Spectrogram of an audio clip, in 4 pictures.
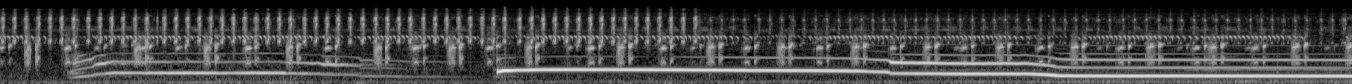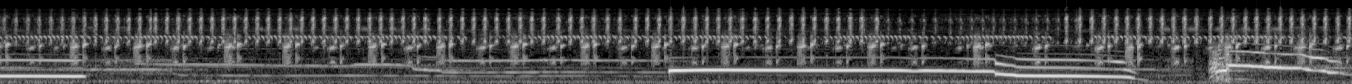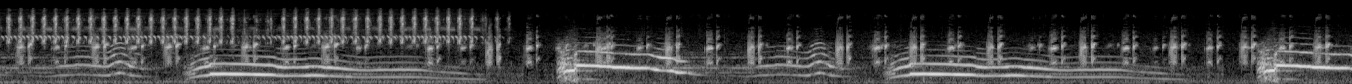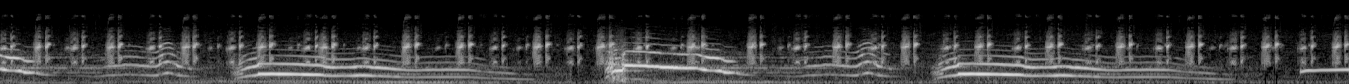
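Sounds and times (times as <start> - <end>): high insect-like trill: 0.0 - 32.2
frog chorus croaking: 0.0 - 32.5, 36.6 - 54.0
canine howl: 0.0 - 38.7, 39.6 - 45.9, 46.6 - 52.8, 53.6 - 54.0.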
